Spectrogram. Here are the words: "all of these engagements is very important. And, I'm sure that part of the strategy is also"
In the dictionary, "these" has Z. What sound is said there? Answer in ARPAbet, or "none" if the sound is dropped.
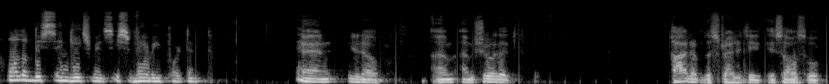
S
